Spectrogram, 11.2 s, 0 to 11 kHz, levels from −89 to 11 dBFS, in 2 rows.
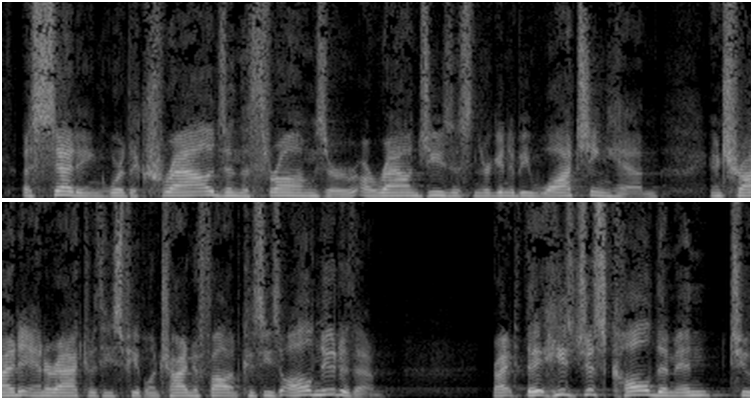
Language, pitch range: English, 160-195 Hz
